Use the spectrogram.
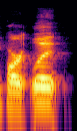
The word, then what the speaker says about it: Bartlett: Is that how you pronounce his last name, Bartlett? Yeah. Okay.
